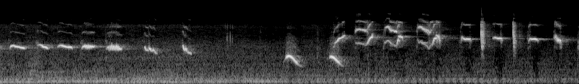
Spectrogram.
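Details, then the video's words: Wild greater green leafbird song meant to provoke replies from other birds: a row of repeated whistled notes, two falling slurs, then a fast tangle of looping whistles and chips over low background noise. "pancingan suara cucak ijo full isian bikin nyaut suara burung cucak ijo alam liar"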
